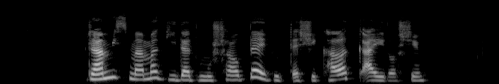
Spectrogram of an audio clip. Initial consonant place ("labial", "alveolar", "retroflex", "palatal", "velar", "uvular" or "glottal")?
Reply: alveolar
